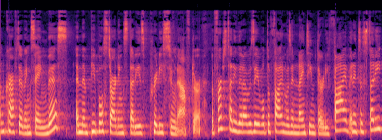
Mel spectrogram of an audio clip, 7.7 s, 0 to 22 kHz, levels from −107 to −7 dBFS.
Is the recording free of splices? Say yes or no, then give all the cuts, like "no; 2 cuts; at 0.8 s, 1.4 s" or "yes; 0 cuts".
yes; 0 cuts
